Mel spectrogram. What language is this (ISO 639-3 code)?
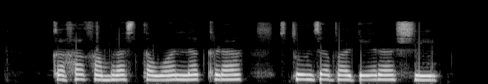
pus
